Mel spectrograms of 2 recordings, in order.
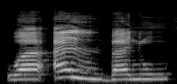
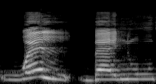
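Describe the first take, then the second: First: Wa and al are said as separate syllables. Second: Wa runs straight into the l sound. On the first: The speaker calls it wrong. "Kita tak baca wa al banu" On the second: The speaker calls it right. "tak payah baca dia wal banu"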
